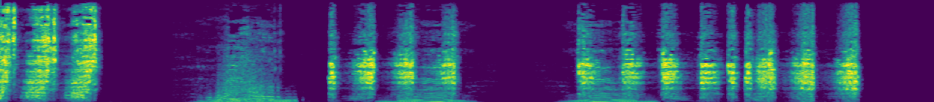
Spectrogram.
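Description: Heavily effect-processed sound clip: short pitched, voice-like swoops alternating with bursts of rapid stuttering, each burst about a second long with brief silent gaps between them.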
